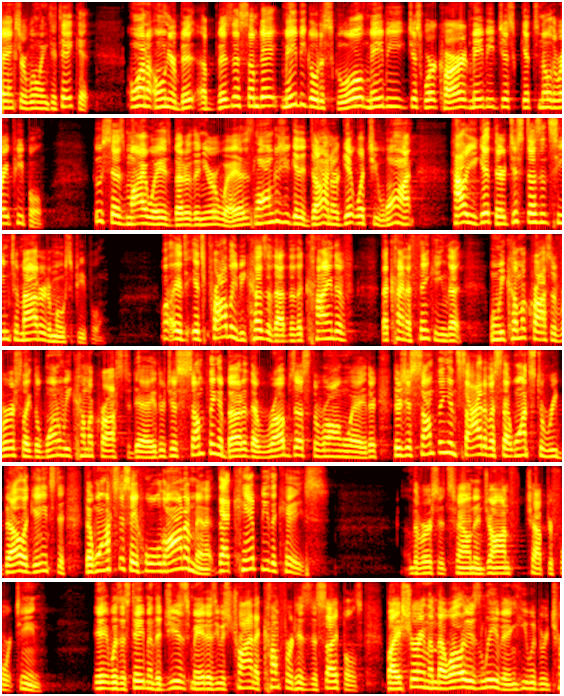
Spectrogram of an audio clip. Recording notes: A sermon preached on Good Friday at FBC Church in Cobourg,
